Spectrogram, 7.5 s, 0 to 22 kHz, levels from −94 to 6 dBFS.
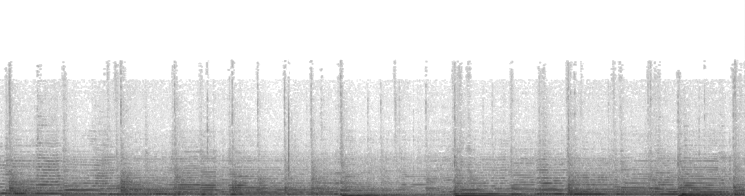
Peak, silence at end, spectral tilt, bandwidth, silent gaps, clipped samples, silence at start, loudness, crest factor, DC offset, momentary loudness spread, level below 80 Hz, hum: -4 dBFS; 0 s; -8.5 dB/octave; 10.5 kHz; none; under 0.1%; 0 s; -22 LUFS; 16 dB; under 0.1%; 8 LU; -52 dBFS; none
